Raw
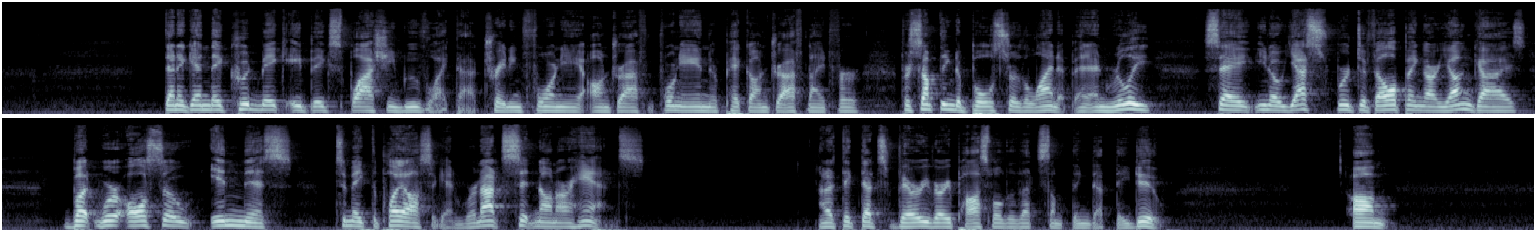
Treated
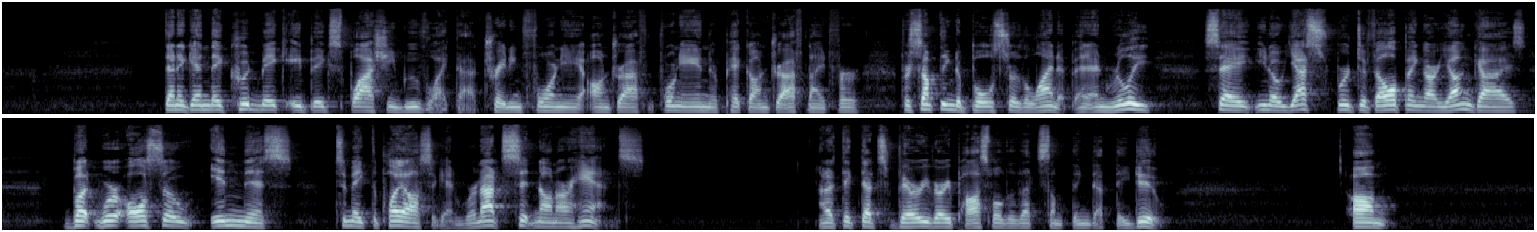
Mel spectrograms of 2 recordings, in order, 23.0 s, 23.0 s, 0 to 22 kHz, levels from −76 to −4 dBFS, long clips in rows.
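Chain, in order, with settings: HPF 250 Hz 12 dB/oct

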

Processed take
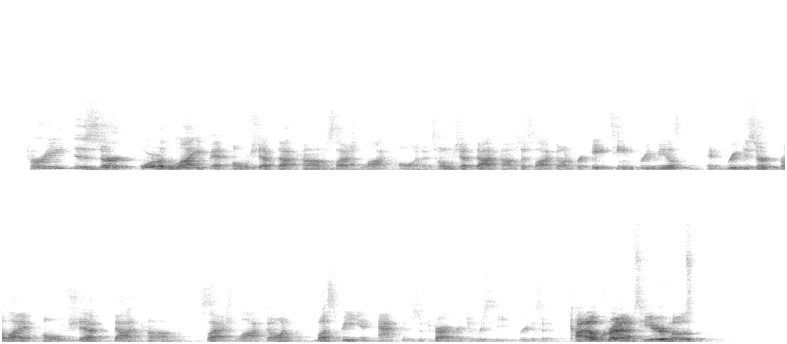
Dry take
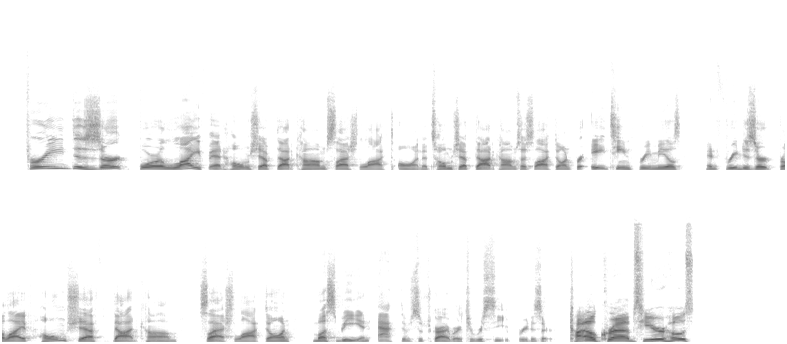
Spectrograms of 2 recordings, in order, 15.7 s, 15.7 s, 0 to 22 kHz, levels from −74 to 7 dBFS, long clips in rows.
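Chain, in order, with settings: resonant high shelf 3200 Hz -7 dB, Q 1.5; reverb RT60 0.55 s, pre-delay 3 ms, DRR -1 dB; upward expander 1.5:1, over -38 dBFS

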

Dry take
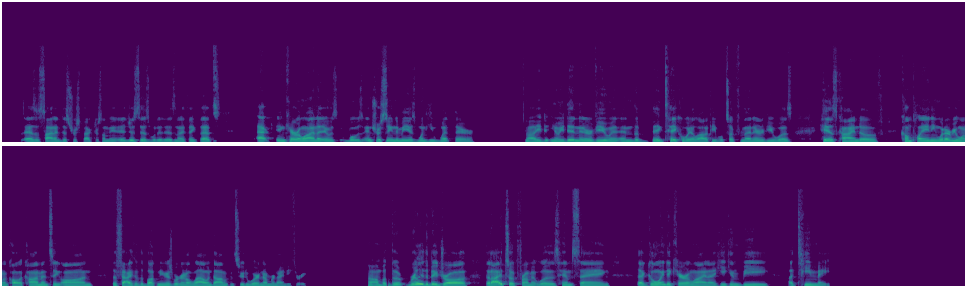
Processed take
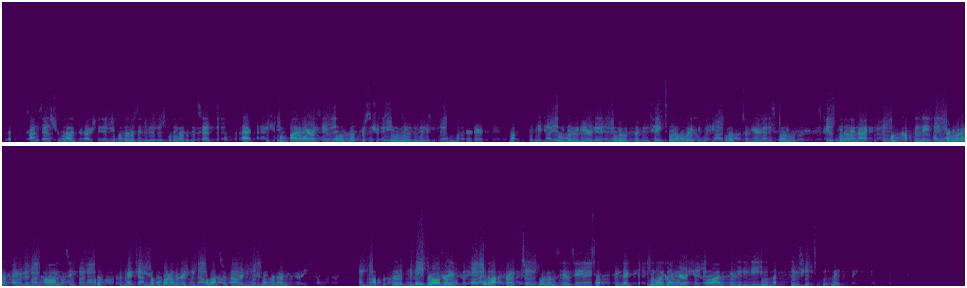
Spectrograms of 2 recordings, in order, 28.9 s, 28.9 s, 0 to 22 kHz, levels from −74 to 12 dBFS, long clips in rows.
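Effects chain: slices in reverse order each 0.12 s, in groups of 3; tilt shelf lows +5.5 dB, about 860 Hz; modulation noise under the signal 24 dB; in parallel at -9 dB: wavefolder -25.5 dBFS; on the sum: split-band echo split 370 Hz, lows 85 ms, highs 0.273 s, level -15 dB; LFO band-pass saw up 1.2 Hz 880–3200 Hz; gain +1 dB

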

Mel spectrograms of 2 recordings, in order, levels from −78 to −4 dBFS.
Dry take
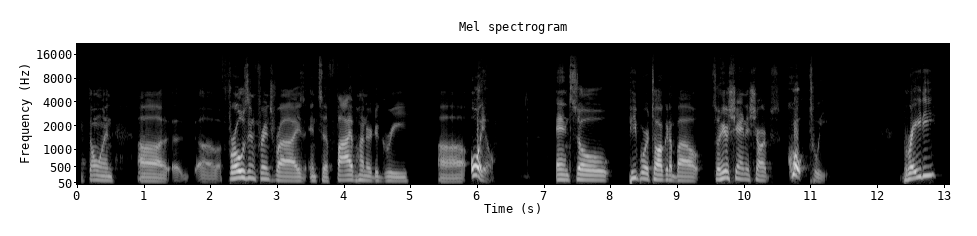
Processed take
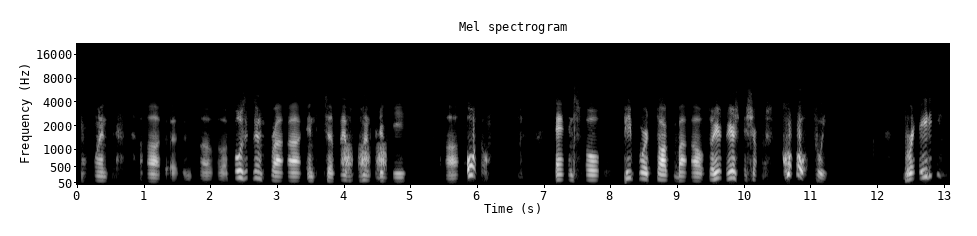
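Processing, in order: spectral repair 3.95–4.55, 400–1200 Hz before; grains 0.206 s, grains 3.8/s, pitch spread up and down by 0 st; speaker cabinet 310–2600 Hz, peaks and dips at 310 Hz +10 dB, 490 Hz -8 dB, 720 Hz +10 dB, 1000 Hz -7 dB, 1500 Hz +9 dB, 2500 Hz +9 dB; gain +7 dB

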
